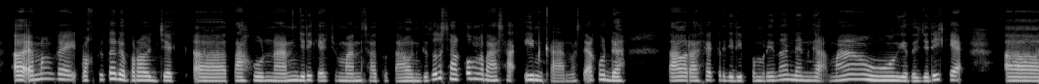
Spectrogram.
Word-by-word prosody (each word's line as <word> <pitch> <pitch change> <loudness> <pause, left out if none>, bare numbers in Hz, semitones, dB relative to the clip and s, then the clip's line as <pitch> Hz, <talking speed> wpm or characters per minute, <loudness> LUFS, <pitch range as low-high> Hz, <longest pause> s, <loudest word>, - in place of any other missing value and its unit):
eee, 210 - +8
emang 260 +2 -2
kayak 225 -3 0
waktu 195 +2 -4
itu - - +1
ada 215 - +6
project, 185 -2 +1 0.2
eee, 170 0 +2
tahunan, 175 -1 +1
jadi 195 +2 +3
kayak 175 0 -3
cuman 170 -1 0
1 170 -1 -8
tahun 160 +1 -1
gitu, 175 +7 -1
terus 280 -3 -3
aku 240 +3 0
ngerasain 205 +2 0
kan, 145 -1 -6
maksudnya 165 - -3
aku 225 - 0
udah 180 0 +3 0.4
tahu 180 +1 +3
rasanya 180 +2 -2
kerja 180 -3 -1
di - - +1
pemerintahan 185 +5 -2
dan 195 -2 +1
gak 175 -1 -3
mau, 200 -2 +3
gitu. 170 -2 +1
Jadi 170 +6 +1
kayak, 200 -2 -1 0.4
eee, 175 -1 +3
180 Hz, 195 wpm, -21 LUFS, 175-200 Hz, 0.4 s, eee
